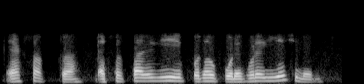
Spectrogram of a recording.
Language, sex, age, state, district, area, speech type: Bengali, male, 18-30, West Bengal, Darjeeling, urban, conversation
